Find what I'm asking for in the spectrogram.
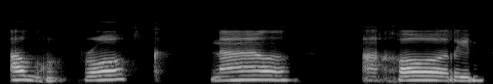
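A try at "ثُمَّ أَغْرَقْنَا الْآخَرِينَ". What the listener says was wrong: Panjang. A-nya 2 harakat. Panjang.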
